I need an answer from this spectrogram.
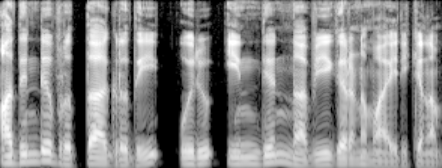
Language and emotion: Malayalam, neutral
